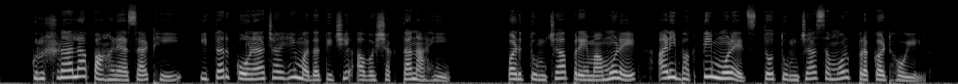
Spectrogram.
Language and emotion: Marathi, neutral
